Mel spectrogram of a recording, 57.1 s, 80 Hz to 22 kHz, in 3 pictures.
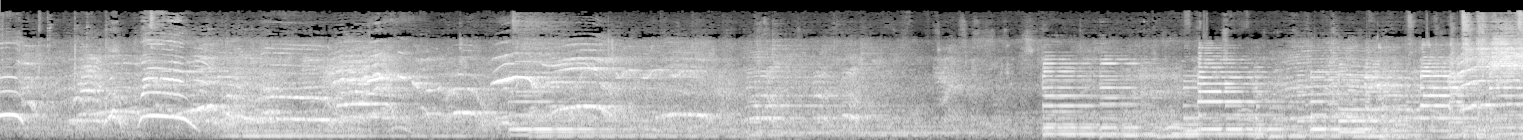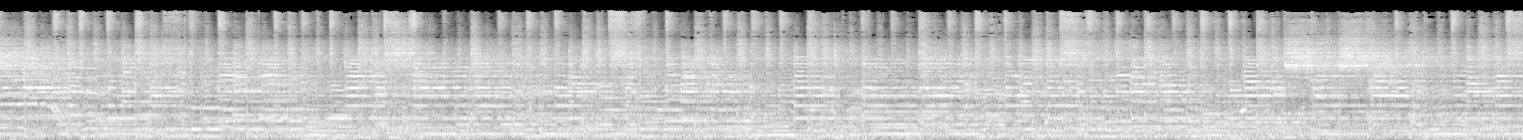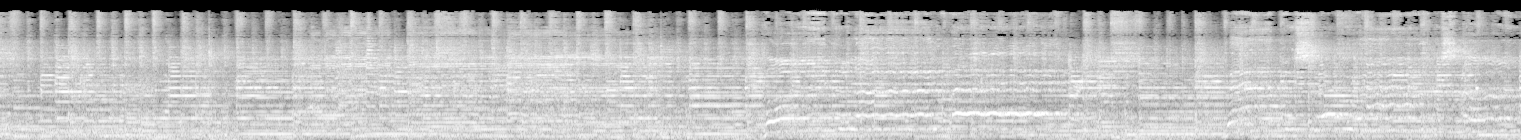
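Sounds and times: electric guitars: 0:00.0 - 0:57.0
drum kit and cymbals: 0:18.2 - 0:57.0.

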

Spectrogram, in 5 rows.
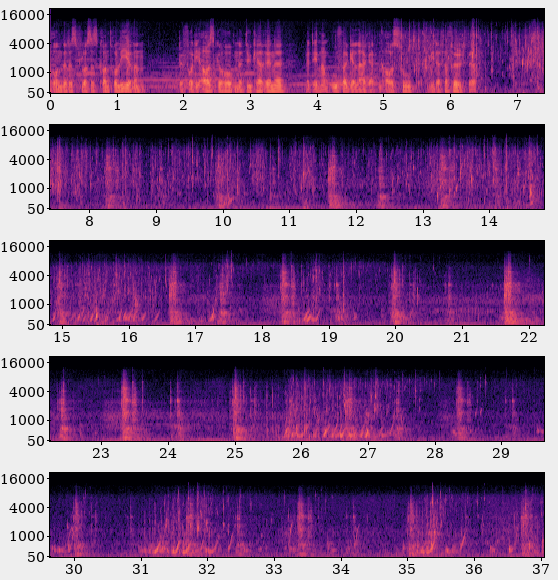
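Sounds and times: river water splashing: 0:04.9 - 0:20.9, 0:25.0 - 0:28.8, 0:30.9 - 0:37.0.

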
